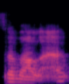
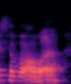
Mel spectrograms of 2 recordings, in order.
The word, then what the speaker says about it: Savala: And her maiden name was Savala, which was my middle name.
